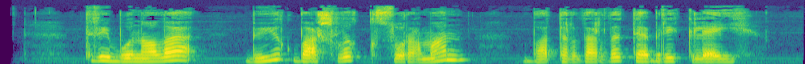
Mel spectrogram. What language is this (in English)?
Bashkir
